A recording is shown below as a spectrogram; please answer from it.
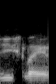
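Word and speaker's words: Ghislaine: speak French it is in English as you would you would spell it almost as a zhe or a jhe okay eastling it's because you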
